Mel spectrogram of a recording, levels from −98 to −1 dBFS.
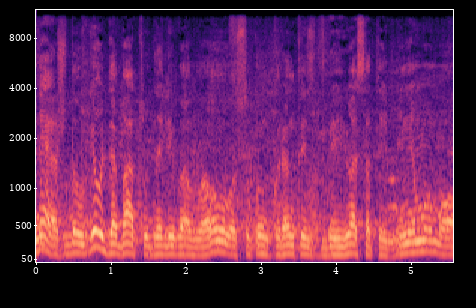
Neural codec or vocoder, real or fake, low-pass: vocoder, 44.1 kHz, 128 mel bands, Pupu-Vocoder; fake; 10.8 kHz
